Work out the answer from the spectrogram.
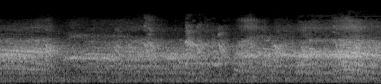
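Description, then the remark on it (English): Many crows caw over one another in a loud, continuous, overlapping chorus, harsh calls rising and falling without pause for several seconds. “the crows greedily called out to one another, filling the sky with the teeming blackness of their bodies.”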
